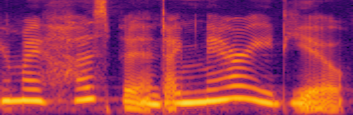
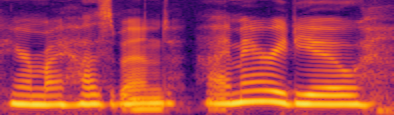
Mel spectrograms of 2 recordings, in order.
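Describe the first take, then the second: First: She sounds warm and reassuring. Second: She sounds resigned and regretful. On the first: She is reassuring him. "And not like" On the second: She regrets the decision. "it sounds more like she is mourning that decision"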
